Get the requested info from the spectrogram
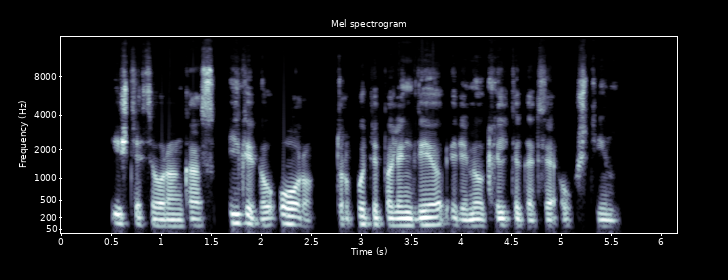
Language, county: Lithuanian, Panevėžys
